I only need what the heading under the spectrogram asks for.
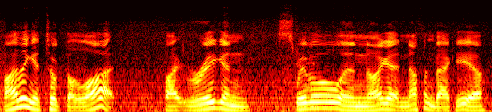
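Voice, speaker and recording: An Australian man chatting casually and excitedly while fishing, with a blokey, sweary tradesman's way of talking. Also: a little high, a little slow, lo-fi sound, slight background noise. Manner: rough-and-ready Aussie tradesman talk, blokey and sweary. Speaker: fishing vlog host. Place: outdoors on a boat at sea.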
